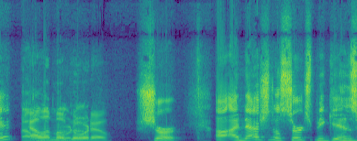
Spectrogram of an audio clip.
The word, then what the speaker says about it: Alamogordo: how do you say it Alamogordo sure a national search begins when it is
